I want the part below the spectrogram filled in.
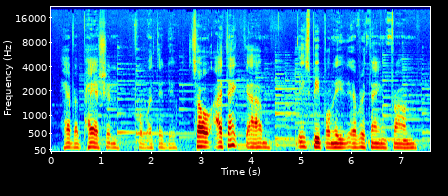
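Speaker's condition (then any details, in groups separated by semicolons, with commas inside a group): ALS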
